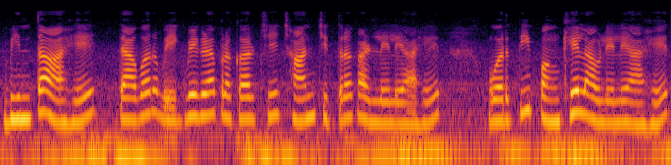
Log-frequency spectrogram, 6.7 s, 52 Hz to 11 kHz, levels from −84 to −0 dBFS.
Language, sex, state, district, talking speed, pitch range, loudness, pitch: Marathi, female, Maharashtra, Mumbai Suburban, 115 wpm, 205-255 Hz, -17 LUFS, 230 Hz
